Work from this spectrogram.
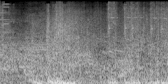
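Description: SCAR rifle fire in Left 4 Dead comes as a loud, dense burst of gunshots and booming impacts that runs without a break, harsh and close.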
